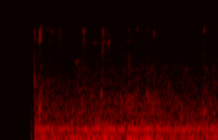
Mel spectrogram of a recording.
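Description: Faint typing on a computer keyboard: a few light key clicks over a weak steady hum, the sound cutting in about a third of a second in.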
